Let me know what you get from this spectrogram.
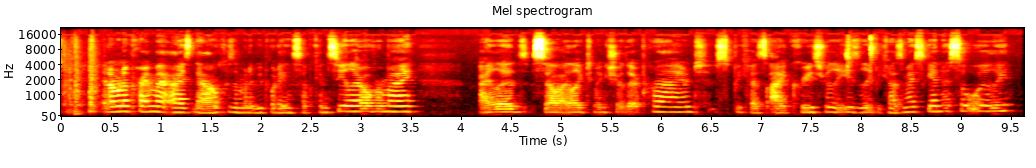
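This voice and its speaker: Hoarse young Southern woman, chatty. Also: mid-range voice, fairly quick, a little hiss or hum. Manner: chatty and relaxed, says "like" often. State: hoarse from allergies, losing her voice. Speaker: beauty vlogger. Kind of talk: casual get-ready-with-me tutorial.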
